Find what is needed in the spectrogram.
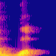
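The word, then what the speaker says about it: は: un peu différemment notamment la particule qu'on écrira ha mais qu'on prononcera wa la particule wo qu'on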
